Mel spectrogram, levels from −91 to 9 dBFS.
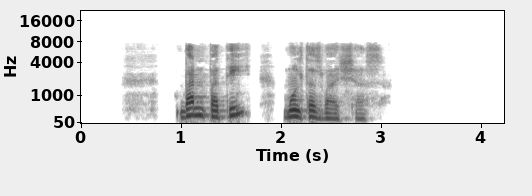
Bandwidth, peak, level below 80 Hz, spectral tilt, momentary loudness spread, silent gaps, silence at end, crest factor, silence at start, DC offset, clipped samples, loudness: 8 kHz; -2 dBFS; -60 dBFS; -5 dB/octave; 21 LU; 1.71-1.77 s, 1.94-2.02 s; 1.25 s; 22 dB; 1 s; under 0.1%; under 0.1%; -20 LUFS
